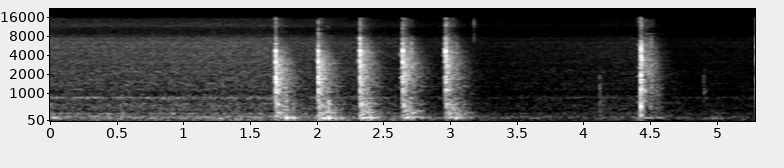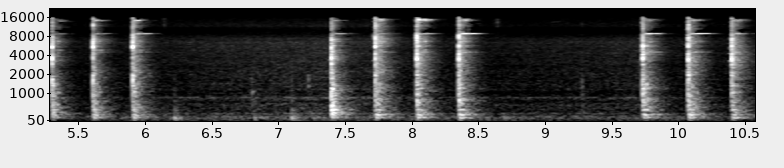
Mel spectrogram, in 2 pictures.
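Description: Wooden mallet driving a glued dowel into a drilled hole in a small piece of wood: about fourteen sharp knocks in short runs of three to five, roughly a third of a second apart. The dowel is a tight fit.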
